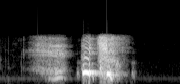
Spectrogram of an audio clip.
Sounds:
Sneeze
